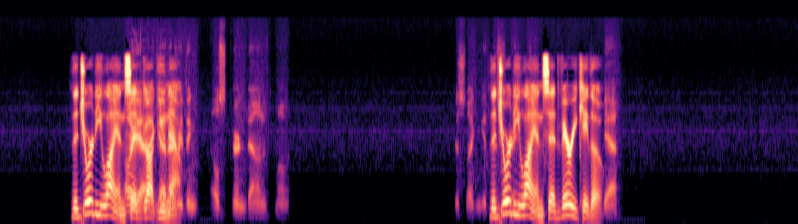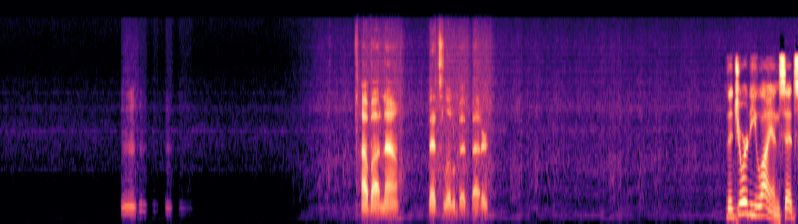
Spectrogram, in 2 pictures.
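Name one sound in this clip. A middle-aged man talks casually into a microphone, in short bursts.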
